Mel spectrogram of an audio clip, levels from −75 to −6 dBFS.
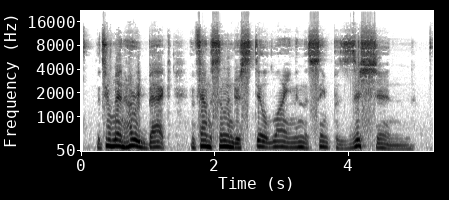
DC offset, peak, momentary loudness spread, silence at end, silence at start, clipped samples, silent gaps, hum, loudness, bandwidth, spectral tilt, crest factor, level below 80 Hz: under 0.1%; 0 dBFS; 11 LU; 0 s; 0.05 s; 0.5%; none; none; -7 LUFS; over 20 kHz; -3.5 dB/octave; 10 dB; -42 dBFS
